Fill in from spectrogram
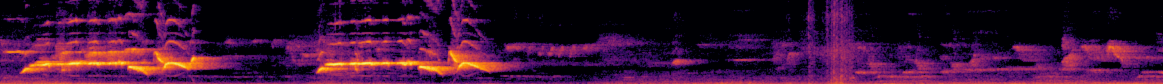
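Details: White-rumped shama song from a master recording meant for training and luring: two loud phrases of sharp whistles and quick descending slurs, a click, then quiet distant twittering notes over a low hum.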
